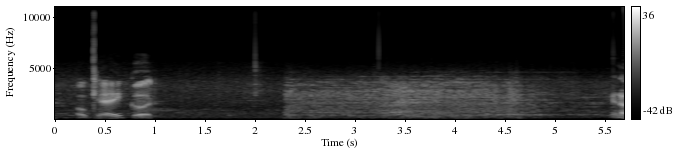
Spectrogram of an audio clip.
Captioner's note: distant chatter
